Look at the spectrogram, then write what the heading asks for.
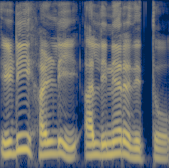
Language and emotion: Kannada, neutral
